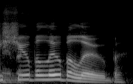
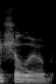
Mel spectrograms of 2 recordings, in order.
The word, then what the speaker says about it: Shalhoub: Tony Shubaloobaloob from The Monk. Let's even pronounce his name correctly. In fourth place, Tony Shalhoub.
